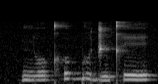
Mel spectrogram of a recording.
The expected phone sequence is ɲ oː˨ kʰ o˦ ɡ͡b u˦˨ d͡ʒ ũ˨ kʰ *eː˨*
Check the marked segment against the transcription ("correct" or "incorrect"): incorrect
